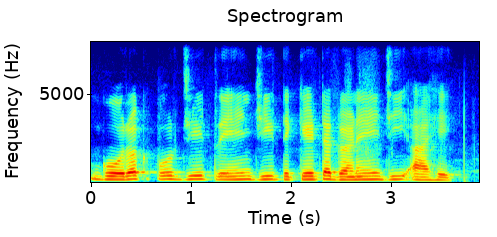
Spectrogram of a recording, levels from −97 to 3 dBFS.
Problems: constant background noise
